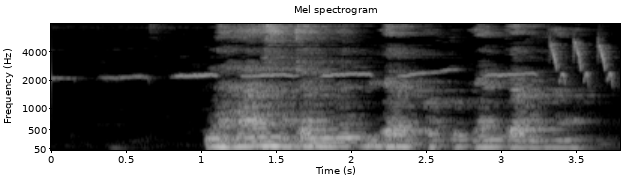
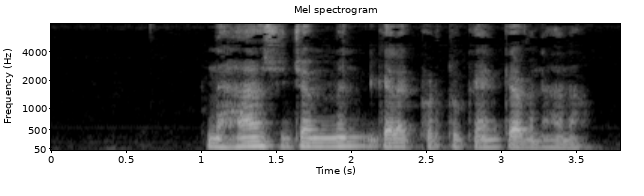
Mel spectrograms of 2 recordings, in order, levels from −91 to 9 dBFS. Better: second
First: noise reduction (classical method WPE with log-MMSE)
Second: none

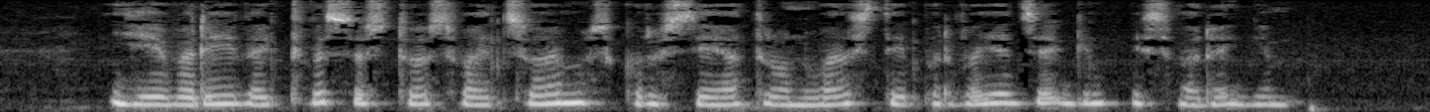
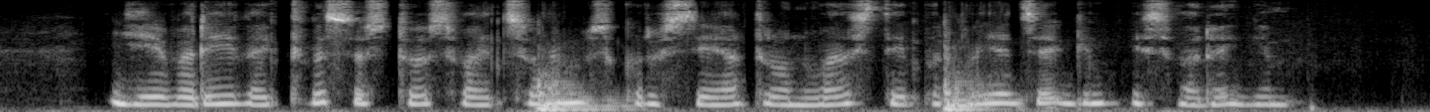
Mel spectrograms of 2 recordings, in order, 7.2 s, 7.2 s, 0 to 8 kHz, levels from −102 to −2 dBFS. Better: first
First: none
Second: noise reduction (neural diffusion model UNIVERSE++)

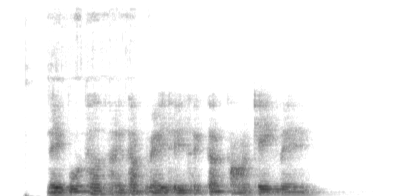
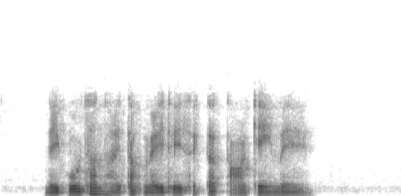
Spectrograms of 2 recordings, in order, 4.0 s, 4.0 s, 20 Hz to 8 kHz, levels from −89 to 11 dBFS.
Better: second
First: noise reduction (neural mask model DeepFilterNet 3)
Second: none

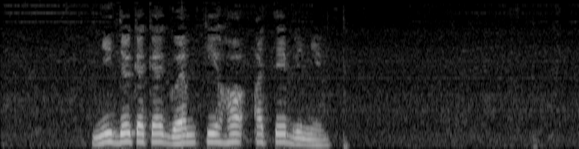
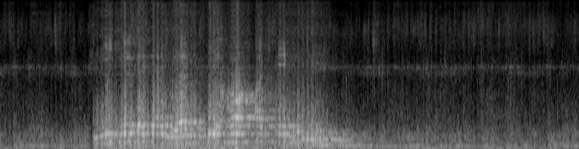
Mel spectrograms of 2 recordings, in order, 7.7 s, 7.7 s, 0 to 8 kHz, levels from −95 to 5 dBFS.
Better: first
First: none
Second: noise reduction (neural separator model SepFormer DNS4)

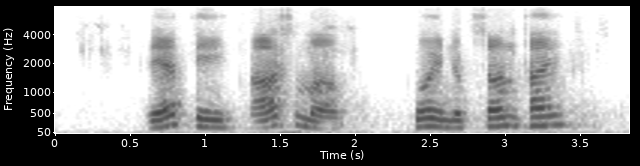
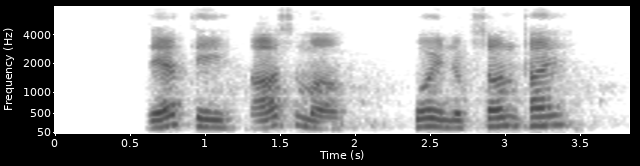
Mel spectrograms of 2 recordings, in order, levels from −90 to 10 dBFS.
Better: second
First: noise reduction (neural separator model SepFormer DNS4)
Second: none

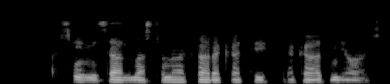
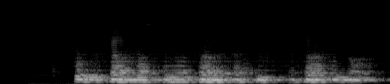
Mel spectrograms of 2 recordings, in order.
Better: first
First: none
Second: noise reduction (neural separator model SepFormer DNS4)

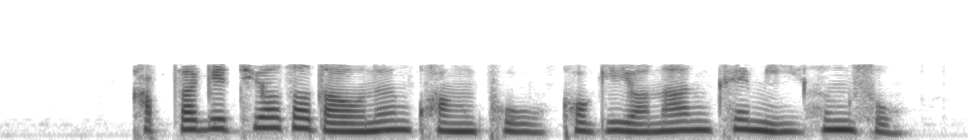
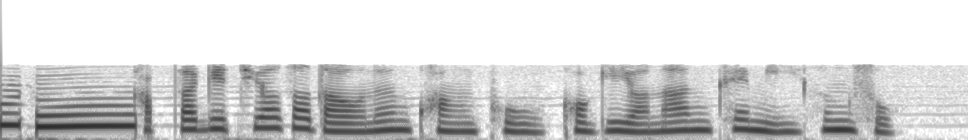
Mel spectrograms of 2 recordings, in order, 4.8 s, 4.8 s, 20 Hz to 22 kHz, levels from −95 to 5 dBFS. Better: first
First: none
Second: noise reduction (neural separator model SepFormer WHAM!)

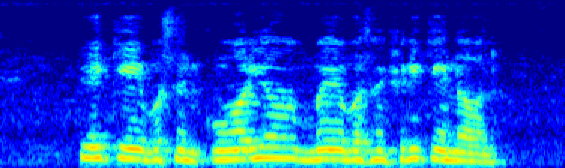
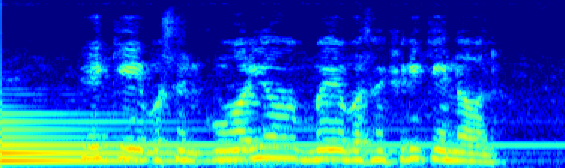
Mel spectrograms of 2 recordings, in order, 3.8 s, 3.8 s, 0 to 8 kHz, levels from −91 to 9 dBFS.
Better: first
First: none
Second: background sound (Bass guitar); as loud as the speech

